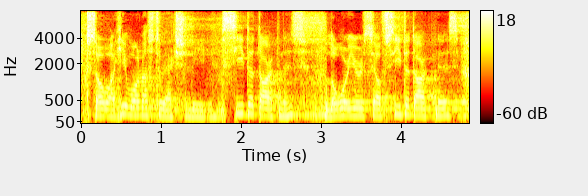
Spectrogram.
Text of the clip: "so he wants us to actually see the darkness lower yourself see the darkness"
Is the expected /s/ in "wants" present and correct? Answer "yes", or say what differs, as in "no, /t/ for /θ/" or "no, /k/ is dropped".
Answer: no, /s/ is dropped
